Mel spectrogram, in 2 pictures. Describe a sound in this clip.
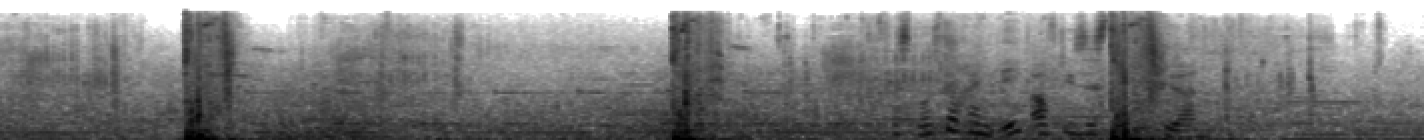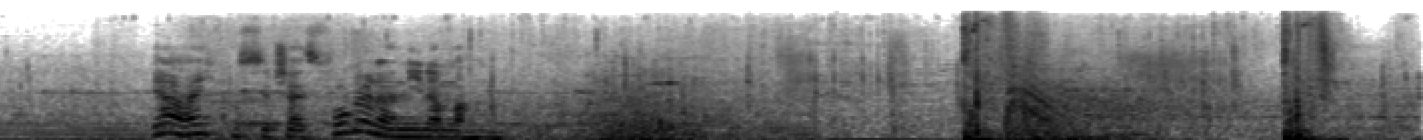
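A bowstring snaps as arrows are loosed.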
